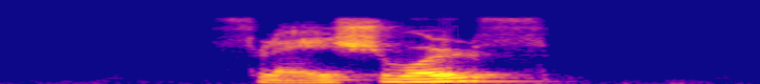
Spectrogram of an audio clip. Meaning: meatgrinder, mincer
- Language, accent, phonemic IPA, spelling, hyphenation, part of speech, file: German, Austria, /ˈflaɪ̯ˌʃvɔlf/, Fleischwolf, Fleisch‧wolf, noun, De-at-Fleischwolf.ogg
